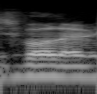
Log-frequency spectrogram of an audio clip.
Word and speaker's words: Zwolle: But I watched him a little bit when he was at, I think Zwolle is how you say it.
